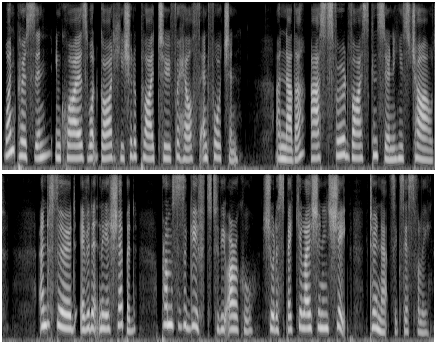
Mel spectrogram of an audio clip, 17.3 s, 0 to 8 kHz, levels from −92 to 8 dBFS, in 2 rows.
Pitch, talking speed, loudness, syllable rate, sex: 230 Hz, 140 wpm, -18 LUFS, 4.6 syllables/s, female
